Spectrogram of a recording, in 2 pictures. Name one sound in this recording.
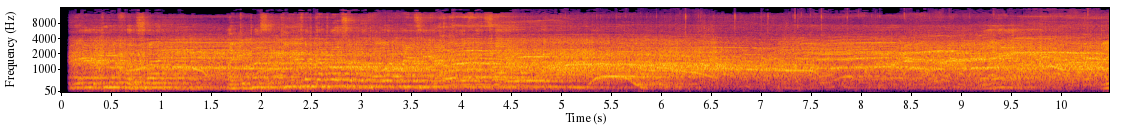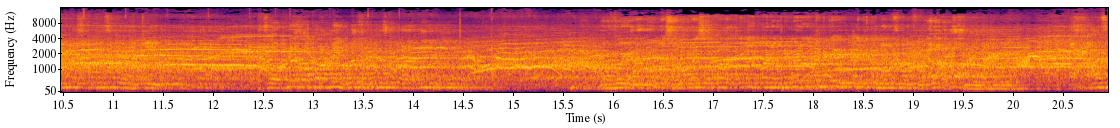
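A crowd screams and cheers loudly.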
